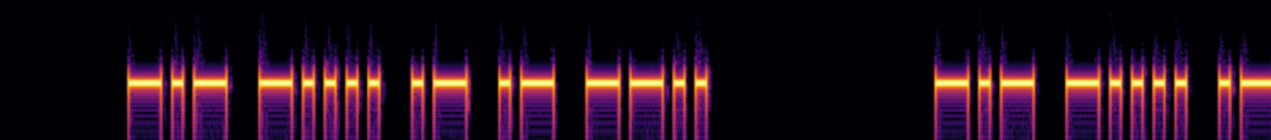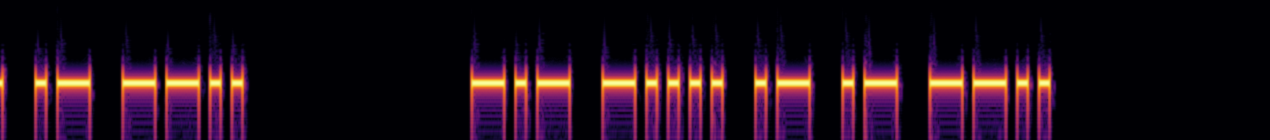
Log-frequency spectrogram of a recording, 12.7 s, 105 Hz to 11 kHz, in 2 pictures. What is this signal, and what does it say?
Morse code, heard as a keyed tone, about 22 wpm, 700 Hz. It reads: K6AAZ K6AAZ K6AAZ
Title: USA Call Signs - 5 Characters - Repeated 3x - 22wpm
